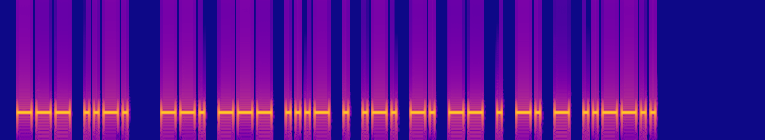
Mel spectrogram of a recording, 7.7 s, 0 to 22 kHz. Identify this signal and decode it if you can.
Morse code, heard as a keyed tone, about 25 wpm, 700 Hz. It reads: OF GOVERNMENT?
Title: Sentences from Top 1000 Words - Review Part 5 - 25wpm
